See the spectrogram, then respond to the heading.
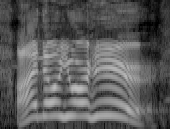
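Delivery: slow, deliberate, loud yell. Retelling calling into the house to whoever might be there, retelling a yell. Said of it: "I'm yelling because I want whoever's in there to know".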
